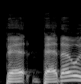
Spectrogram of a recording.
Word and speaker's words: Beto: Laura, as you've been speaking, I clicked this Beto is how you pronounce his name? – Mm-hmm.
